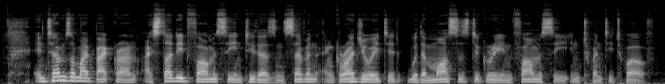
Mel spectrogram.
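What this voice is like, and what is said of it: London English accent. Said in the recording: “as you can tell from my accent, I was born in the UK, specifically London, England.”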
